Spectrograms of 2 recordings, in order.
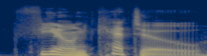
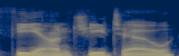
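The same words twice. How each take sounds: First: The consonant before -etto is a k sound. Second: The consonant before -etto is a ch sound. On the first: The speaker calls it right. "technically the correct pron- pronunciation, quote unquote, is fianchi- fianchetto. I think it's keto" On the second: The speaker calls it wrong. "You can see why people want to say fianchetto"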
